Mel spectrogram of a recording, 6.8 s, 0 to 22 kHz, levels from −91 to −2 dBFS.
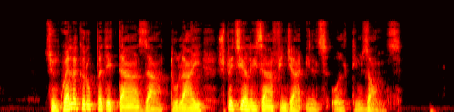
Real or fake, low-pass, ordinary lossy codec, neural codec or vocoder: real; 9.9 kHz; AAC, 48 kbps; none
